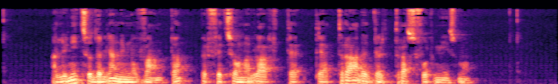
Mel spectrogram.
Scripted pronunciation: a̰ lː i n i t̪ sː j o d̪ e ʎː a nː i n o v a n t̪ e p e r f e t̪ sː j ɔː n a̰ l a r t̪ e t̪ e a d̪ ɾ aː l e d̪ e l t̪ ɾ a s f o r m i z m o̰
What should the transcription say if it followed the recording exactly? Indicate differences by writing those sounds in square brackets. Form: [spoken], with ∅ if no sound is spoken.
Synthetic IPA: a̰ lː i n i t̪ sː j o d̪ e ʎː a nː i n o v a n t̪ [a] p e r f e t̪ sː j ɔː n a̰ l a r t̪ e t̪ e a [t̪] ɾ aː l e d̪ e l t̪ ɾ a s f o r m i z m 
